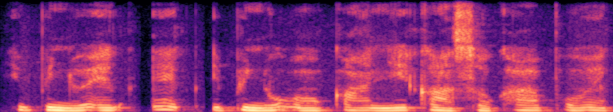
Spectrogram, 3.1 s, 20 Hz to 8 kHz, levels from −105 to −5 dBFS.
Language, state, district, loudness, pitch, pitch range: Idu Mishmi, Arunachal Pradesh, Lower Dibang Valley, -16 LUFS, 180 Hz, 170-185 Hz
